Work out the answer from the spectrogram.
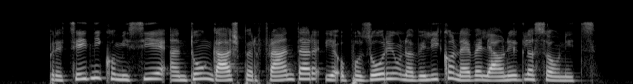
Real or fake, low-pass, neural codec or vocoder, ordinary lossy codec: real; 7.2 kHz; none; none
